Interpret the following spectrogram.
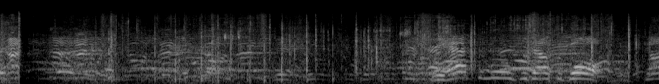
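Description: Indistinct voices talking and calling out, with no words clear enough to make out, and a few faint sharp clicks.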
